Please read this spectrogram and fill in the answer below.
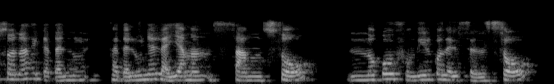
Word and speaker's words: samsó: de Cataluña la llaman samsó, no confundir con el sensó, ¿no? Este samsó, que es sinónimo de cariñena o mazuelo, se escribe S-A-M-S-O, ¿ya? Samso, así tal cual suena.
